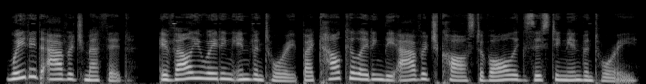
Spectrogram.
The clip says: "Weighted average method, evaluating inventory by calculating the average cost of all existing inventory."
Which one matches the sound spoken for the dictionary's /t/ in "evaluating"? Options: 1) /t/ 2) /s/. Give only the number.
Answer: 1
